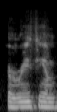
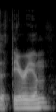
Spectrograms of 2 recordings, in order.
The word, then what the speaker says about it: Ethereum: contract with hex tokens via erythium coins is that right um the the pronunciation is ethereum i'm sorry yes and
